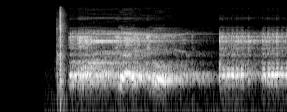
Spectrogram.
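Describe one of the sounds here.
A recorded man's voice shouts out through a toy's small speaker.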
